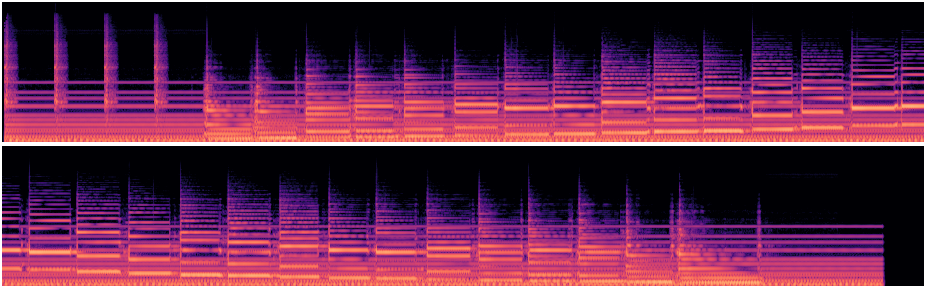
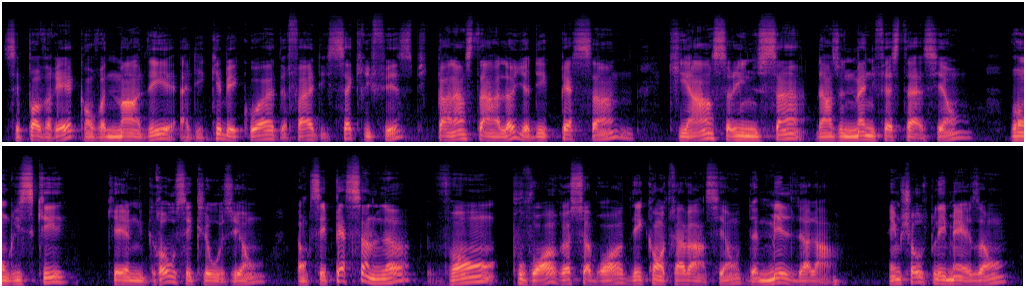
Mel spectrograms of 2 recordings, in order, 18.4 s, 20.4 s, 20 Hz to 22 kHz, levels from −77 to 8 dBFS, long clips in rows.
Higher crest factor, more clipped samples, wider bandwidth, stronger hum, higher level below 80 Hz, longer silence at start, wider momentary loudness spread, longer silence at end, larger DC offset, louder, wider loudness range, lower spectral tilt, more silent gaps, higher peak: second, 10 dB vs 16 dB; neither; second, 11.5 kHz vs 15 kHz; neither; first, -22 dBFS vs -56 dBFS; about the same, 0 s vs 0.05 s; about the same, 7 LU vs 7 LU; first, 0.4 s vs 0.2 s; neither; first, -11 LUFS vs -20 LUFS; about the same, 3 LU vs 2 LU; first, -7.5 dB/octave vs -4.5 dB/octave; neither; first, 0 dBFS vs -4 dBFS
